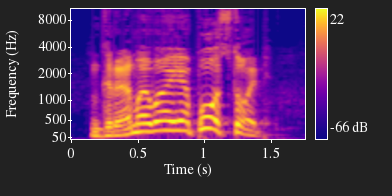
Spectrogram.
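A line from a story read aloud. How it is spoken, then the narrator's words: Battle cry. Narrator (Russian): закричал Искатель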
